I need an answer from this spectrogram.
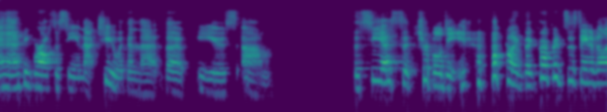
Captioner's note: chuckles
